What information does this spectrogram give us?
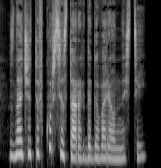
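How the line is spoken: Sighing. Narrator (Russian): вздохнула

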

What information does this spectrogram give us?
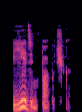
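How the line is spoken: Soft. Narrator (Russian): мягко сказала Этель

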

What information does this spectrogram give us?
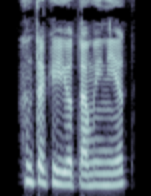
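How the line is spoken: Loud laughter. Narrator (Russian): расхохотался Денис

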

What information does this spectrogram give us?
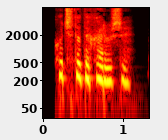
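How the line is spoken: Sighing. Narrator (Russian): вздохнула я

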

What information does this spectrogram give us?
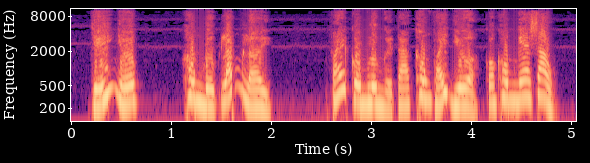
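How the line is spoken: Loud scolding nun. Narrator (Vietnamese): Diệt Tuyệt sư thái cũng lớn tiếng mắng

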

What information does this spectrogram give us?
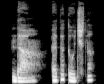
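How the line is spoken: Quiet agreement. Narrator (Russian): Тихо согласилась

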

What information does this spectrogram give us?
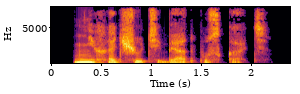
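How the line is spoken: Whisper. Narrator (Russian): прошептал Грант

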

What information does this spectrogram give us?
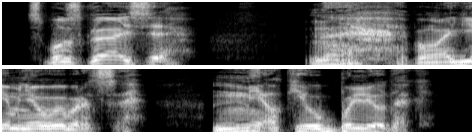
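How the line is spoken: Growled from darkness. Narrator (Russian): Прорычали из темноты

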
